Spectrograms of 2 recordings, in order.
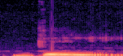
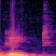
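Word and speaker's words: gate: main গেটের স্থানাঙ্ক main গেট গেটের আমরা আসলে গেট বলি সঠিক উচ্চারণ গেইট হুম তাহলে এটা হচ্ছে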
